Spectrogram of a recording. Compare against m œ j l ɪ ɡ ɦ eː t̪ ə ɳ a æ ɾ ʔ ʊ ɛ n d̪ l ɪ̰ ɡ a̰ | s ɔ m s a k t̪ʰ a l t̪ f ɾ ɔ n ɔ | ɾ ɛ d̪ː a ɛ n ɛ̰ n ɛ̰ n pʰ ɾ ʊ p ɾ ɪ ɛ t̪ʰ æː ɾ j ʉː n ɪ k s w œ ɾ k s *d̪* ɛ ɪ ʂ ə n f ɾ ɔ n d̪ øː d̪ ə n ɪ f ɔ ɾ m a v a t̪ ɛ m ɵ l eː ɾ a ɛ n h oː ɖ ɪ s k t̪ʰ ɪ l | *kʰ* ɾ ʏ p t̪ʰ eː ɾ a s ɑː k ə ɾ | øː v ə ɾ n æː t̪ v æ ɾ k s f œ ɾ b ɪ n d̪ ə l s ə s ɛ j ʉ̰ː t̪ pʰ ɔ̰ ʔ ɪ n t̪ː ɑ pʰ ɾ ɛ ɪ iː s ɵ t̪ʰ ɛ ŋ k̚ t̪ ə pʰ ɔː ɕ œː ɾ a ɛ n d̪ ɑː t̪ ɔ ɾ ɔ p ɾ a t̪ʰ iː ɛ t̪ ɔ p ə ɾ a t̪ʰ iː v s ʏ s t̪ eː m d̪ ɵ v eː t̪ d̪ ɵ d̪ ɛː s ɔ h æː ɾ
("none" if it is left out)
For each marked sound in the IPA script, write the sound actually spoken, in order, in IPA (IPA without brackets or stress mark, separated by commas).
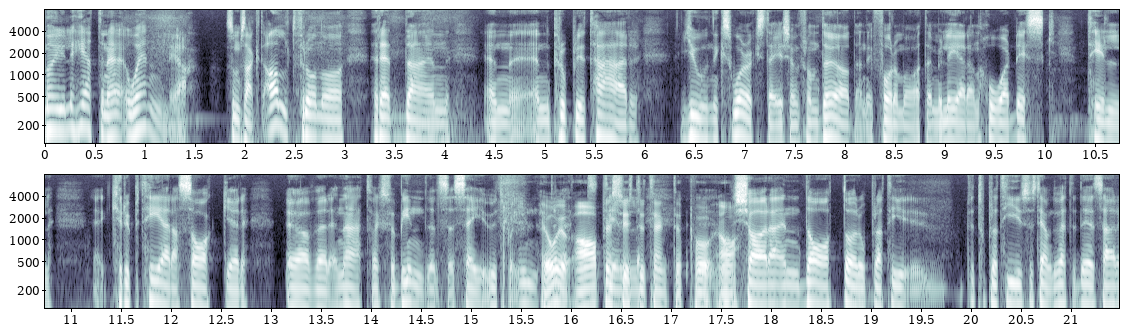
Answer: t̪, kʰ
